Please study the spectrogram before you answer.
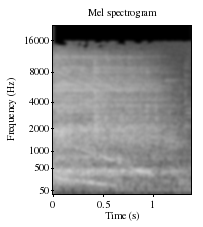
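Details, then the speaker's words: Brand-new Toro 21464 Personal Pace mower with a Briggs & Stratton engine that keeps blowing its starter fuse: with the top cover off, the starter is activated and gives a short whirring whine that winds down smoothly. "now i'm going to try and activate that starter a few times just by pushing the hands down and push the starter"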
